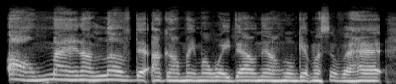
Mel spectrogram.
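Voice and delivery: high, thrilled Texan impression; Texas Southern accent. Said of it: "I'm trying to do the accent here".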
